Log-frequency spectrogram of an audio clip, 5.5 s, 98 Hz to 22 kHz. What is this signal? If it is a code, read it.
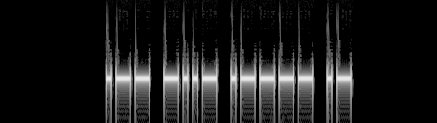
Morse code, heard as a keyed tone, about 21 wpm, 700 Hz. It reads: WX1A
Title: USA Call Signs - 4 Characters - Repeated 2x - 20wpm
